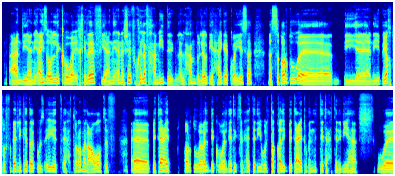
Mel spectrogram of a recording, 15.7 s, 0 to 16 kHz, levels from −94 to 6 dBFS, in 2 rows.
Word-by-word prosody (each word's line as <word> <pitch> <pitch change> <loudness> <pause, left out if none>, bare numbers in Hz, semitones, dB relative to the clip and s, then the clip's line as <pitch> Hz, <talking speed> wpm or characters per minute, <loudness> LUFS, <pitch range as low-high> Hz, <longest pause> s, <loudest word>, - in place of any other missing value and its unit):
عندي 130 -3 +1
يعني 125 +2 -1
عايز 165 -1 +4
أقول 155 +3 +4
لِك 155 -3 0
هو 130 -2 +4
الخلاف 150 +8 +2
يعني 130 +2 -1
أنا 145 +1 0
شايفه 175 +1 0
خلاف 175 +4 +3
حميد، 145 +1 -3
الحمد 130 +5 -5
لله 135 +2 +1
ودي 140 -2 -1
حاجة 140 +1 0
كويسة، 135 +5 -2 0.3
بس 135 +1 -2
برضه 170 +2 +2
آآ 115 -1 +2 0.2
بي 115 -1 -3
يعني 115 +1 +1
بيخطُر 160 +4 +2
في - - -18
بالي 155 -1 +2
كده 155 0 -1
جزئية 140 +4 -3
احترام 155 +4 -3
العواطف، 130 -5 0 0.3
آآ 115 -2 +5
بتاعة 155 +4 +5 0.3
برضه 140 0 0
والدِك 140 +1 -2
ووالدتِك 135 +6 -3
في - - -7
الحتّة 140 -1 -5
دي، 145 +2 -6
والتقاليد 145 +2 0
بتاعتهم 140 -1 +2
إن 125 - -8
أنتِ 155 -1 -8
تحترميها، 125 -1 -5 0.4
و 125 0 -2
140 Hz, 165 wpm, -24 LUFS, 125-150 Hz, 0.4 s, آآ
